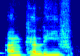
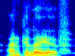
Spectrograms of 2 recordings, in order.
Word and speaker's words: Ankalaev: But yeah, Ion Kutaleba versus Mahmoud Ankalev. I did it again. Ankalaev. Ankalaev. That's how you say it.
